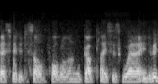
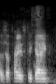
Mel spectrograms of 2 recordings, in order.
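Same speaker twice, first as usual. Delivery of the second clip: ordinary talk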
